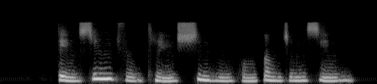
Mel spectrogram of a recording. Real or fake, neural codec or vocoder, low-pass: fake; codec, 16 kHz, 0.5 kbps, FreqCodec, smaller model; 7.2 kHz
